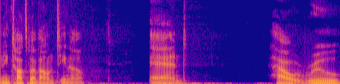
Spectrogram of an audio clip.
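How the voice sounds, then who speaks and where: The delivery is fairly slow, with monotone, flat intonation and long, frequent pauses. The recording is very clean, with a silent background. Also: man. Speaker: podcast host recapping a TV show. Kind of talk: casual chat recap. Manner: uses many filler words like yeah.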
